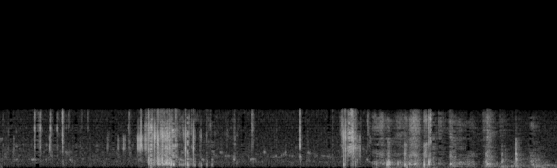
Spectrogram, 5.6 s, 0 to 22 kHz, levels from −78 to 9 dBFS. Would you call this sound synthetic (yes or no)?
yes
